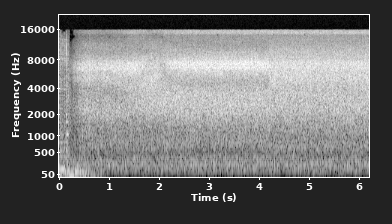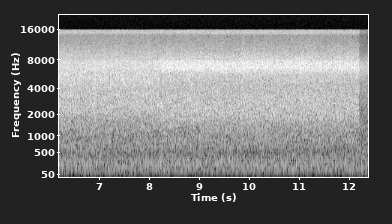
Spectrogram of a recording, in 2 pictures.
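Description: Flooded rivers and streams swollen by water pouring down from the mountains rush with a steady, loud, broadband roar that holds unbroken throughout.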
